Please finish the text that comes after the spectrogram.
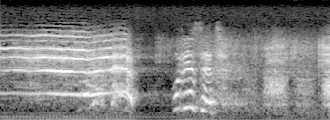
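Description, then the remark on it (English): A loud, drawn-out yell, the stock movie scream known as the Tonga yell, holds steady for over a second before dropping off, followed by a few shorter vocal whoops. “Tonga yell. They use it in Kenya.”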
